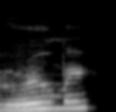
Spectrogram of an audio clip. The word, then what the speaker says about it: RMR: Have you seen this dude, Rumor? It's spelled RMR.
